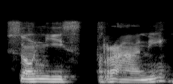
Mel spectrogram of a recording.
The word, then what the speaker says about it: Sogni Strani: Well, you didn't do too bad. Sogni Strani, maybe a little roll with the R, but that takes practice for most Americans to perfect.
